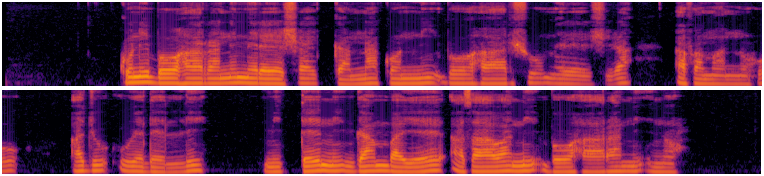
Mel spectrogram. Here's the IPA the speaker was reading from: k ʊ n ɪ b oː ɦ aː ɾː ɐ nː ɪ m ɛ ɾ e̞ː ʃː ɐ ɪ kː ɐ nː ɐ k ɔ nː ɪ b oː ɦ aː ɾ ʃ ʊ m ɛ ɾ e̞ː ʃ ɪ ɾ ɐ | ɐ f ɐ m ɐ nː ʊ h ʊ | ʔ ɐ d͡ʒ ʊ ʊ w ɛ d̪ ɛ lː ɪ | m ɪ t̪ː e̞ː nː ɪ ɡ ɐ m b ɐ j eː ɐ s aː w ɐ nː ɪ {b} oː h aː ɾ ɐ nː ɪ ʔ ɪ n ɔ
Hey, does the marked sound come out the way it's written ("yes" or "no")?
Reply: yes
